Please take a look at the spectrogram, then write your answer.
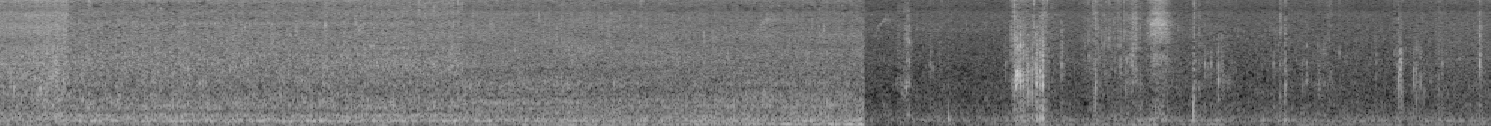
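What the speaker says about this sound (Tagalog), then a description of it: "Ito, malinis din pala yung ilog," River water rushes over rocks at the Bunggo-Mabato River in Calamba, a steady, full roar that drops away after about seven seconds to quieter trickling with a few scattered splashes and knocks.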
